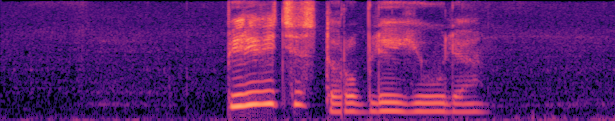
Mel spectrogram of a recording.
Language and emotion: Russian, sad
